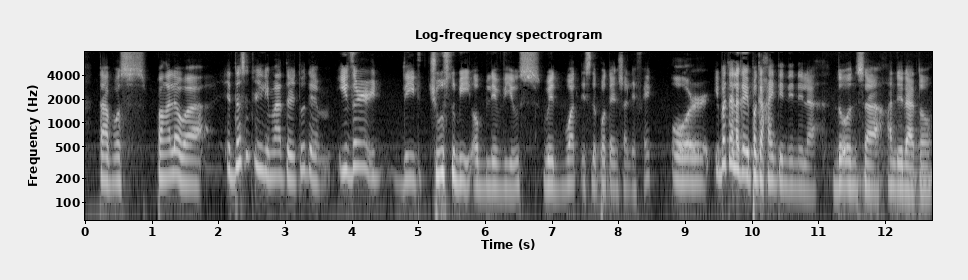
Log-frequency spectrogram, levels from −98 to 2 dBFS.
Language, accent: English, Filipino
